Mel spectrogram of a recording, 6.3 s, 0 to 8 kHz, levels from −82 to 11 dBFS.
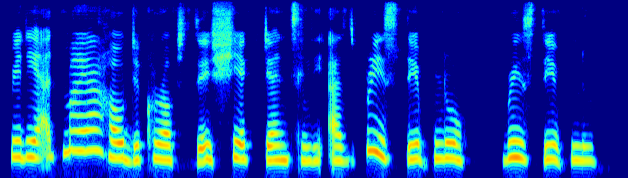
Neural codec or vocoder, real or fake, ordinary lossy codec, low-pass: codec, 16 kHz, 4 kbps, X-Codec, HuBERT features, trained on LibriSpeech; fake; none; none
